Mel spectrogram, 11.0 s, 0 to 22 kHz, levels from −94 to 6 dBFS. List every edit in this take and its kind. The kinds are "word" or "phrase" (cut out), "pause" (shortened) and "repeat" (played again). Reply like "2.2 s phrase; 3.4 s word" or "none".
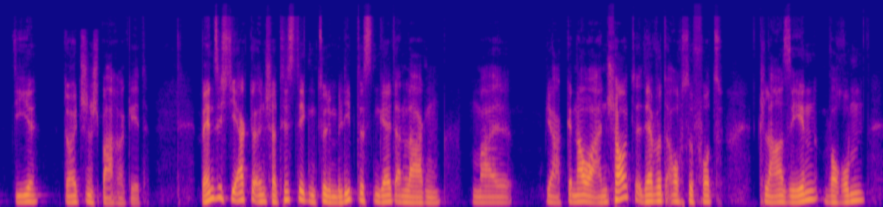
none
